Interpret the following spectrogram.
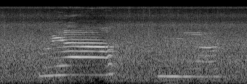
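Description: Two drawn-out, meow-like calls, the first about half a second in and the louder, the second lower-pitched near the end, over a steady hiss of rain.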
